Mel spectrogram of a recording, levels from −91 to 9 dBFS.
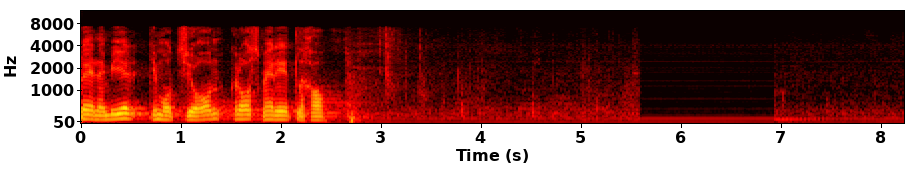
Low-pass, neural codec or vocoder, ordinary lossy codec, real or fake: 7.2 kHz; none; AAC, 64 kbps; real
